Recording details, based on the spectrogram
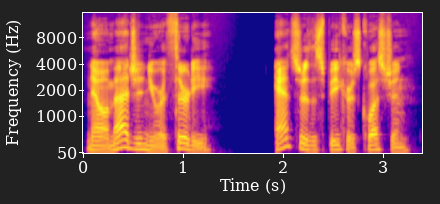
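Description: A narrator giving measured, scripted instructions in a language course. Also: mid-range voice, dry recording, studio quality. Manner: even, measured teacherly instructions.

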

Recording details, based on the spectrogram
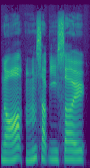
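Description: A woman with Cantonese as her first language, giving slow, carefully enunciated model phrases for a language course. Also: mid-range voice, fairly even intonation, a bit bright, smooth, no room sound, clean studio sound. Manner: clipped, carefully enunciated single words.

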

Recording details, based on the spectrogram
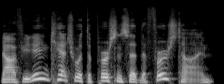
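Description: A co-host in a scripted language lesson, explaining word meanings in short lively lines. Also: medium pitch, fast, breathy edge, no room sound, studio quality.

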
